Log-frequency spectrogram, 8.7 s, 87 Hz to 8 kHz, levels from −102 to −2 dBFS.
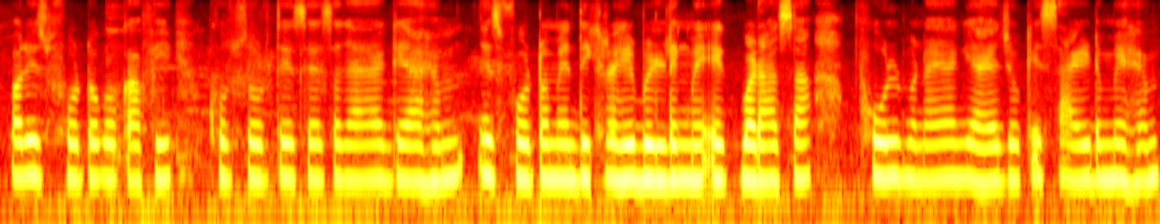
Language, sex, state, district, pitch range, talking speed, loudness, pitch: Hindi, female, Uttar Pradesh, Shamli, 215-225 Hz, 200 wpm, -19 LUFS, 220 Hz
